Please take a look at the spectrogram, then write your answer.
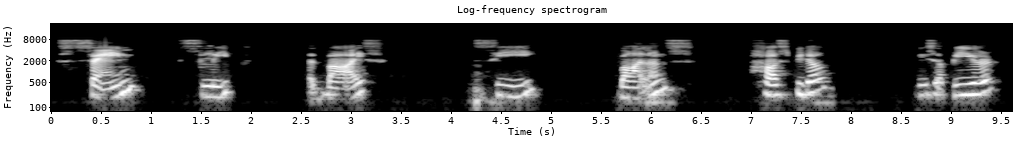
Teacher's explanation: it is an unvoiced, which means that we don't use the vocal cords to make the sound · it is called the voiceless alveolar sibilant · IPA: /s/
